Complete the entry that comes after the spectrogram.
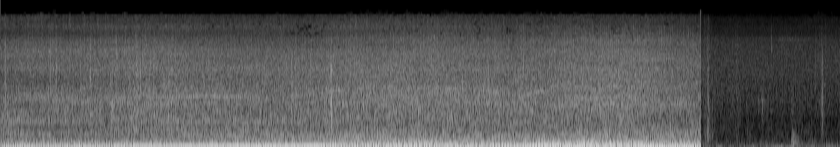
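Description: Jeep Wrangler engine running steadily, its note rising near the end as it revs; the sound cuts off suddenly about seven seconds in, leaving only faint outdoor rustle.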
